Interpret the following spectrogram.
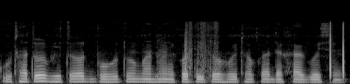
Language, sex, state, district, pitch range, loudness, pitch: Assamese, male, Assam, Sonitpur, 120-125 Hz, -26 LUFS, 120 Hz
